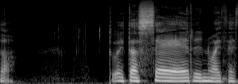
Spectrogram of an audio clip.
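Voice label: "seer" Welsh, spoken word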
